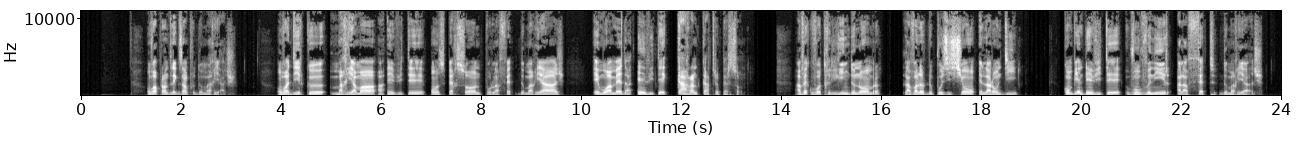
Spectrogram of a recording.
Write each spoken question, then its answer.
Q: Avec votre ligne de nombre, la valeur de position et l'arrondi, combien d'invités vont venir à la fête de mariage?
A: Je pense 50.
